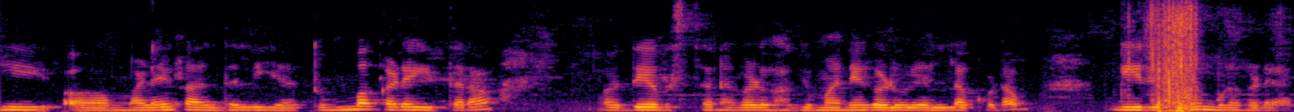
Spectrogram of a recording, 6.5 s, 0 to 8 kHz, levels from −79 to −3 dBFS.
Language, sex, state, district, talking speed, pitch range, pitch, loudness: Kannada, female, Karnataka, Shimoga, 130 wpm, 175-190 Hz, 180 Hz, -23 LUFS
